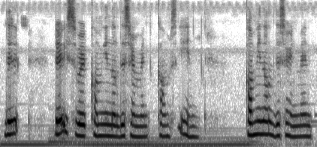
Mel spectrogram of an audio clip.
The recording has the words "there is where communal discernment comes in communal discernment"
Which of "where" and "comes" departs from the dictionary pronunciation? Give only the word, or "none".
comes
